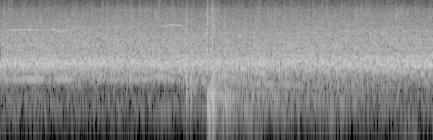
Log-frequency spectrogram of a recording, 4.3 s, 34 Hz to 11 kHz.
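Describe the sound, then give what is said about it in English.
A huge baseball stadium crowd roars and cheers in a steady, dense wall of sound after back-to-back home runs, the second into the upper deck, put the Cardinals ahead 2-0 in the first inning. A couple of sharp bangs cut through midway. No one speaks. “Back-to-back jacks, and the Cardinals lead 2-0. And listen to this crowd.”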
